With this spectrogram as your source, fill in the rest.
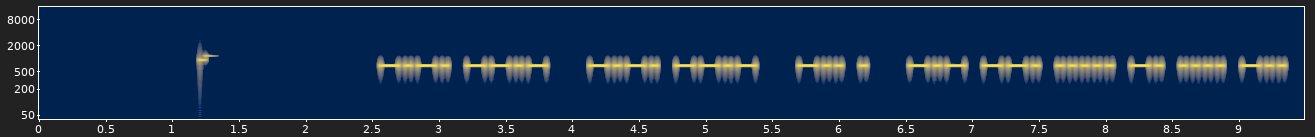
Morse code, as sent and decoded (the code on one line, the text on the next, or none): -.-. --.- / -.-. --.- / -.. / -.- --. ..... -. .... -..
CQ CQ DE KG5NHD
